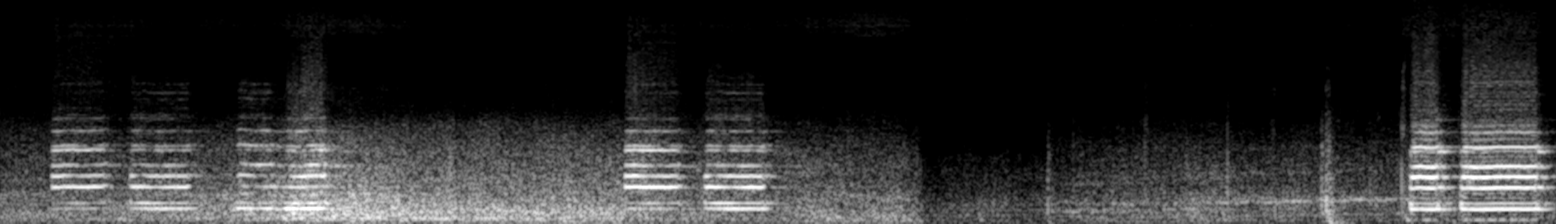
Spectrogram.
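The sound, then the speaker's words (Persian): A car horn honking repeatedly: a cluster of short, bright blasts in quick succession, a pair more after a pause, then another cluster at the end, all over a continuous rumbling background noise. “ممکنه اینقدر اون بوق لعنتی رو به صدا در نیاری؟”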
